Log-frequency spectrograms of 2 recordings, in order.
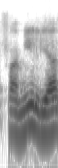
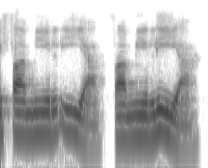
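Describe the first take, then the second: First: Said in the usual way. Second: "familia" as fa-mi-LI-a, stress on the i. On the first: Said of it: "if you accented the I". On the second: Shown as a demonstration. Teacher demoing the wrong stress to students, stressed i. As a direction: split the ia into two syllables in "familia". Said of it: "if you accented the I in fa-, familia".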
